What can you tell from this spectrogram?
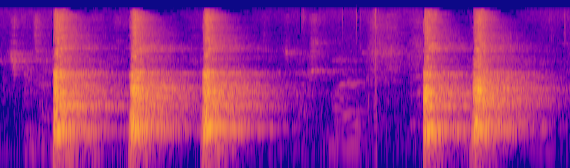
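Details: Pet Weimaraner scolding a common house fly. Three hard barks about a second apart, a brief lull with a faint click, then two more barks close together.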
